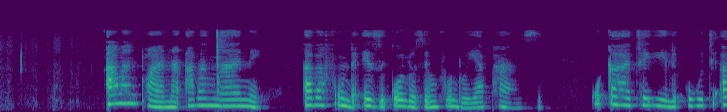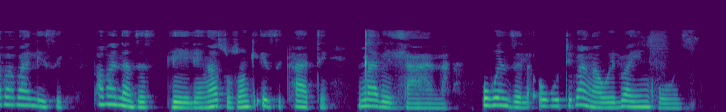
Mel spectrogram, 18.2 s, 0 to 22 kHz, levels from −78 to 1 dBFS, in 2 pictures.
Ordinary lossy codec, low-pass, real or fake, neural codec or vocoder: AAC, 32 kbps; 7.2 kHz; real; none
